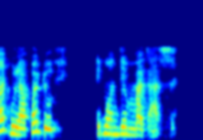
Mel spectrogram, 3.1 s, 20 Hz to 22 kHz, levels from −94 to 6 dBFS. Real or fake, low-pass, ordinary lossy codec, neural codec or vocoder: fake; 5.4 kHz; none; codec, 16 kHz, 2 kbps, FreqCodec, larger model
